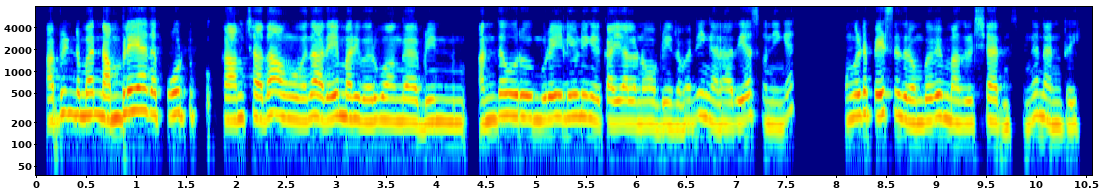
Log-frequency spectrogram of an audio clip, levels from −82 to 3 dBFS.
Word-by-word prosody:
அப்பிடீன்ற 255 +3 -1
மாரி. 260 0 +3
நம்பளே 240 +6 +5
அதை 260 -3 0
போட்டுக்காமிச்சா 240 -3 -1
தான், 265 0 +4
அவுங்க 230 -2 0
வந்து, 240 +3 +2
அதே 220 +1 +3
மாரி 225 0 +2
வருவாங்க. 210 0 -1
அப்பிடீன்னு 205 +1 -2
மு - - -8 0.2
அந்த 220 +4 -1
ஒரு 240 -1 +4 0.2
முறையிலயும் 235 +2 +2
நீங்க 220 -3 -1
கையாளனும். 195 -1 -2
அப்பிடீன்ற 185 -1 -5
மாரி, 200 +4 -7
நீங்க 215 -6 -4
நெறைய 200 +5 -2
சொன்னீங்க. 190 +4 -7 0.6
உங்கள்ட்ட 245 +3 +1
பேசினது 245 -4 +2
ரொம்பவே 215 +4 +1
மகிழ்ச்சியா 200 +2 -3
இருந்துச்சுங்க. 185 +4 -9
நன்றி. 190 -1 -6
220 Hz, 165 wpm, -24 LUFS, 200-245 Hz, 0.6 s, நம்பளே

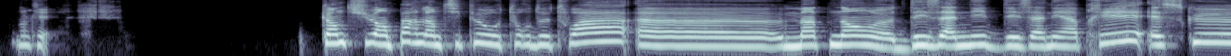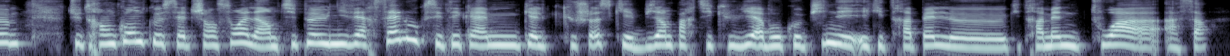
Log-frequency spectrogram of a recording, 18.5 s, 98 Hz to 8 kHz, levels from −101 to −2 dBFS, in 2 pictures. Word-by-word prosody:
OK. 230 -1 -7 2.0
Quand 270 0 +5
tu 280 0 0
en 250 -2 +4
parles 285 +3 +1
un 245 -1 +3
petit 240 +2 -5
peu 280 +4 -4
autour 250 -1 -1
de 240 +2 0
toi, 300 +6 +2
heu, 215 -3 +1
maintenant, 235 +2 +3
heu, 195 -3 0
des 225 +6 +1
années, 235 +2 +4
des 220 +1 -1
années 215 +1 +1
après, 285 +9 +1
est-ce 235 -1 0
que 290 -2 0 0.4
tu 265 - -5
te 235 - -5
rends 260 +1 0
compte 305 +1 0
que 285 -3 -3
cette 245 -3 -3
chanson 235 +4 -2
elle 280 -3 +1
est - - +3
un 205 +1 0
petit 210 +4 -4
peu 275 +2 -1
universelle 260 +6 +1
ou 350 - +3
que - - -10
c'était 250 -1 -2
quand 245 0 -4
même 235 +1 0
quelque 225 0 -2
chose 245 +3 -4
qui 230 - -3
est 215 - 0
bien 225 +5 0
particulier 230 0 -3
à 220 - +3
vos 220 0 0
copines 235 +5 0
et 230 -4 0
et - - -2
qui 215 +2 -8
te - - -17
rappelle, 225 +2 -2
heu, 190 -2 -1
qui 200 - -18
te - - -13
ramène 225 +1 0
toi 245 +1 +2
à 205 -3 -2
à 200 - -6
ça? 190 +2 -6
235 Hz, 200 wpm, -19 LUFS, 215-260 Hz, 2.0 s, Quand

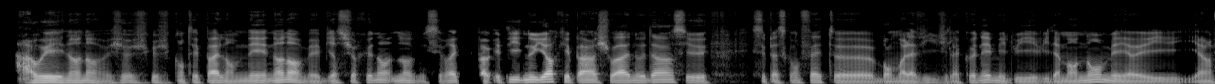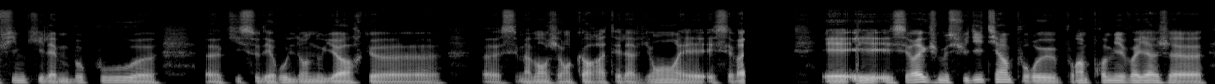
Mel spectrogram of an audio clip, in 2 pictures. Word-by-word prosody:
Ah 95 - +2
oui! 95 -2 +7
Non, 85 +1 +1
non! 85 -5 -1
Je 90 +6 -4
je 75 +2 -6
je 70 -2 -9
comptais 80 +1 -5
pas 90 +2 +4
l'emmener 80 +1 0
non, 95 +5 +3
non 105 -5 +5
mais 75 0 -4
bien 80 +4 -4
sûr 90 +5 -4
que 100 - -2
non, 100 -3 0
non 90 -2 -1
mais 75 -1 -10
c'est 80 +2 -6
vrai 95 +2 +1
que - - -35
c'est - - 0
pas - - -16
et - - -1
puis 110 -2 0
New 110 +2 +4
York 120 +3 +5
est - - +3
pas 100 0 +4
un 100 - +3
choix 95 -1 +4
anodin, 100 +4 +2
c'est 80 -6 -1 0.4
c'est - - -7
parce 80 0 -4
qu'en 85 - -6
fait, 90 +1 -3
heu, 75 -3 +1
bon, 70 0 -2
moi 70 +2 0
la 75 - +2
ville 80 +1 -8
je 70 - -9
la - - -4
connais, 90 +6 -1
mais 90 -5 -2
lui 75 +1 -4
évidemment 75 +3 -2
non, 105 +7 +2
mais, 85 -7 +1
heu, 75 -1 +1
il 75 +1 -5
il - - -11
y - - -3
a 75 +1 -1
un 75 - -3
film 90 +4 -5
qu'il 85 -1 -5
aime 80 0 -1
beaucoup, 85 +1 -3
heu 75 -1 -1 0.5
heu, 65 +1 -3
qui 65 - -12
se - - -3
déroule 75 +2 -1
dans 75 0 -3
New 75 0 -3
York, 75 +2 +1
heu 65 -1 -2 0.4
heu, - - -4
c'est 65 - -5
Maman 70 +3 -2
j'ai 70 -1 -4
encore 65 0 -2
raté 70 0 -4
l'avion 75 +4 -2
et 70 -1 0
et - - -3
c'est - - -4
vrai - - +3 0.8
et 75 +1 +6
et 85 +1 +4
et 80 - -1
c'est 90 +5 +1
vrai 110 +2 +7
que - - -6
je 100 +2 -2
me 95 - +2
suis 90 +2 -3
dit: 110 +2 +1
«Tiens 110 -1 +3
pour, 85 -4 -1
heu, 80 -2 +2
pour 85 - -3
un 85 - +1
1er 95 +2 0
voyage, 90 -1 +2
heu, 75 -2 +3
80 Hz, 245 wpm, -25 LUFS, 75-90 Hz, 0.8 s, oui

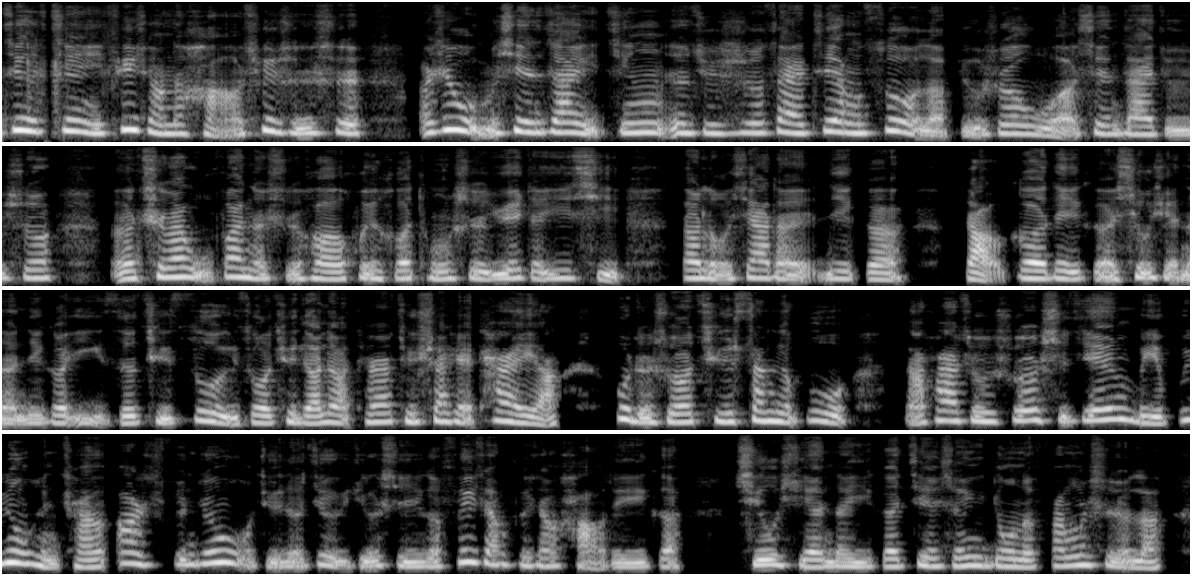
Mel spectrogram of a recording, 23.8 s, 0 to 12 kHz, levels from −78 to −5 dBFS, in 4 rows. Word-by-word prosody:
这 300 - +6
个 275 - +7
建 270 -1 +2
议 220 - +3
非 310 +8 +4
常 250 -7 +1
得 215 - +1
好。 215 - -3
确 290 -4 +2
实 235 - +1
是， 230 -2 0 0.3
而 235 +2 -1
且 310 - +6
我 295 0 +6
们 290 -6 +1
现 245 0 +2
在 240 -3 +2
已 - - +1
经， 235 0 0
呃， 225 - 0
就 225 -1 -1
是 215 - -7
说 230 0 0
在 230 -2 +1
这 265 +4 -1
样 230 -3 +3
做 250 +2 +1
了， - - 0
比 - - -13
如 - - -1
说 215 -2 -1
我 175 -3 0
现 210 -2 -3
在 195 -1 +1
就 - - -5
是 100 +1 0
说， 200 - -2 0.3
呃， 185 - +1
吃 225 +4 0
完 225 0 +5
午 - - 0
饭 230 -1 +1
的 205 - +1
时 - - -4
候 180 -2 +2
会 - - -2
和 190 0 +1
同 190 -3 -2
事 190 -3 -1
约 - - +2
着 185 -4 -3
一 200 +2 -1
起 180 -5 -3 0.3
到 200 -1 +2
楼 190 - +1
下 200 0 0
的 190 - 0
那 185 - -2
个 175 +5 -2 0.3
找 - - +4
个 195 -2 +5
那 185 -3 +1
个 180 -1 -1
休 110 -9 0
闲 - - -2
的 90 - +2
那 90 - -1
个 180 - +1
椅 - - -3
子 175 0 0
去 - - -1
坐 225 -7 0
一 150 - +2
坐、 180 +2 +1
去 205 +4 -2
聊 175 - +2
聊 190 +1 +1
天 200 0 -1
儿、 205 - 0
去 215 - -1
晒 215 +1 0
晒 195 - 0
太 225 -5 +2
阳， 175 0 +1 0.3
或 275 -3 +3
者 - - +2
说 200 0 +1
去 210 0 -1
散 225 +1 +2
个 210 - +1
步。 220 -6 -2 0.3
哪 185 0 -2
怕 230 +2 +2
就 225 -2 +1
是 - - -7
说 245 0 +1
时 230 - -3
间 250 +2 +2
也 165 -1 +2
不 240 +9 -8
用 275 -4 +5
很 210 - +1
长， 180 -2 -1
20 250 -4 -2
分 245 - -2
钟， 285 +2 +4
我 - - -5
觉 - - -4
得 - - -2
就 230 -3 -2
已 - - -5
经 105 +1 -2
是 105 - -5
一 95 - +2
个 - - -1
非 295 +8 +1
常 245 -4 -2
非 215 -2 -5
常 200 +1 -2
好 - - -4
的 95 - -4
一 90 +1 0
个 - - -4 0.2
休 115 0 +2
闲 175 +11 0
的 100 -1 +1
一 95 - 0
个 185 - -1
健 200 0 -2
身 205 +1 -1
运 210 - 0
动 190 -2 0
的 175 - 0
方 205 +5 -1
式 230 - -3
了。 155 +1 0
210 Hz, 340 characters per minute, -22 LUFS, 185-235 Hz, 0.3 s, 个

